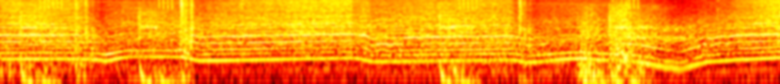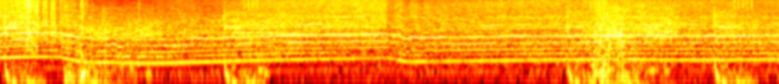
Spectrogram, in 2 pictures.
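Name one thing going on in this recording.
A racing car engine hums steadily, its pitch rising and dropping as the car speeds up and slows down.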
